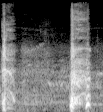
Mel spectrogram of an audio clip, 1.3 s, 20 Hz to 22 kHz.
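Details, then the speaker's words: Two harsh coughs, the second a double burst, from an adult man right after a hard CrossFit workout of 30-pound wall balls and bar muscle-ups: post-exertional cough ("Fran cough"). "Fran cough. Super awesome. Well, no, not super awesome. Pretty freaking terrible."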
